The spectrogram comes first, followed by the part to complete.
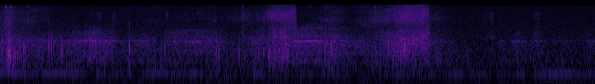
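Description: Near silence, with a faint steady hum and two brief, soft rustling sounds about two and three seconds in.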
